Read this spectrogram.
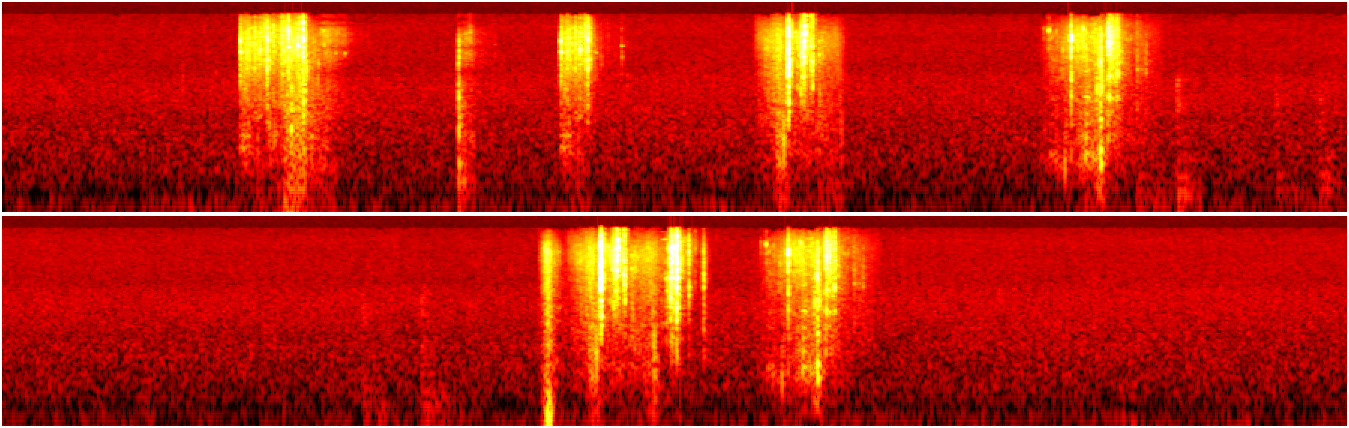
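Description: A rifle fires a sharp, loud shot.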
